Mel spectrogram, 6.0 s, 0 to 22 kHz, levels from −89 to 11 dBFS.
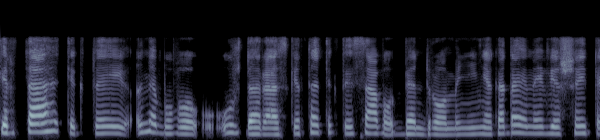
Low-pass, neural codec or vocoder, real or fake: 7.2 kHz; codec, 16 kHz, 4 kbps, X-Codec, HuBERT features, trained on general audio; fake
